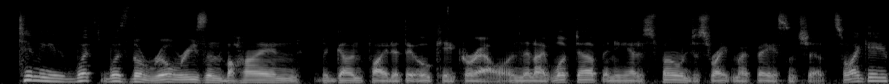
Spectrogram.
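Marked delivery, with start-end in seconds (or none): none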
